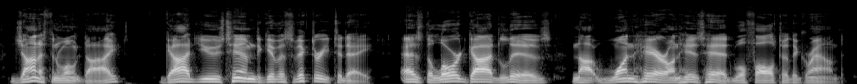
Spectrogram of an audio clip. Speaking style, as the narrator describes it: The people shouted

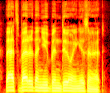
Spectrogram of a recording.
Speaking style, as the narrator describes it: they both laughed very heartily and said

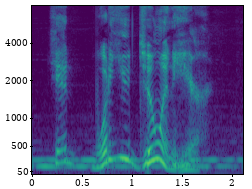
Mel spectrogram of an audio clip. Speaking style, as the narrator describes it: I called out

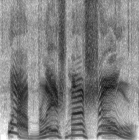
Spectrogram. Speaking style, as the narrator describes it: cried Fred

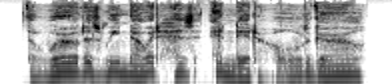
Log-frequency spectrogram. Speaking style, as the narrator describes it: Hypatra whispered

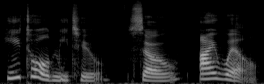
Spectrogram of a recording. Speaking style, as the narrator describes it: said very firmly

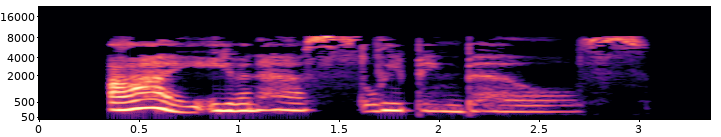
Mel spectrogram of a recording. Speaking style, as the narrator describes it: somebody else whispered

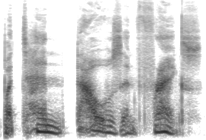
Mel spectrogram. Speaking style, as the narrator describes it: Martine slowly whispered

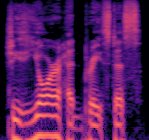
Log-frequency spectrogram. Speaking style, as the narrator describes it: snapped

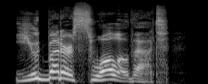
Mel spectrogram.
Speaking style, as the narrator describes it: Dax growls

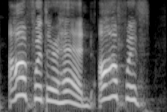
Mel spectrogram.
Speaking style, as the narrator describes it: The queen … with fury, … like a wild beast, began screaming

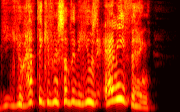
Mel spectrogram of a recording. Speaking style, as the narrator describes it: David begged

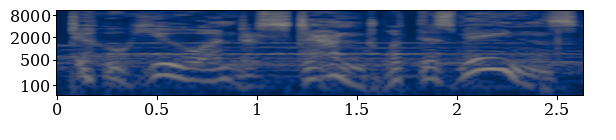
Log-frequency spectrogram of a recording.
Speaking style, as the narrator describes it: he shrieked

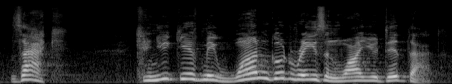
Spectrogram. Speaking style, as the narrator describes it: when Tim found his voice again, he gasped

